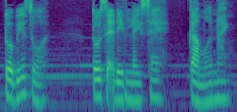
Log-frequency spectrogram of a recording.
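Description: A woman's voice: sits low, steady tone, brisk, darkish tone, faint music behind, close to an everyday voice. A woman voicing a young single mother who is protective and strained, shifting from scolding to tearful pleading. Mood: reserved.

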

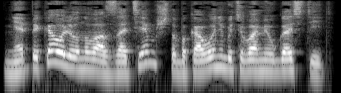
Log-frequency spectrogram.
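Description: Narrator as a sarcastic police detective, blunt, pressing, mocking, audiobook. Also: male voice, fairly high pitch, animated, fairly quick, darkish tone, pitched above the performer's own voice. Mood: probing. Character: pushy sarcastic middle-aged police detective.

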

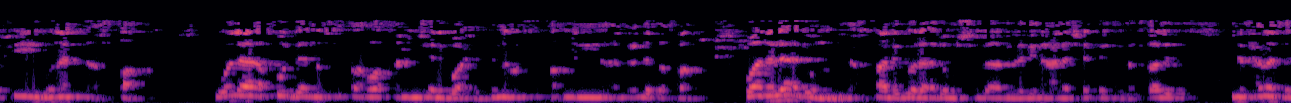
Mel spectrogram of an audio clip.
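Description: A man talking with a sheikh in a scholarly discussion. He sets out his points one by one and stresses them firmly. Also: medium pitch. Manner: emphatic, argues point by point. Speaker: student questioning a sheikh. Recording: dull old lo-fi tape.

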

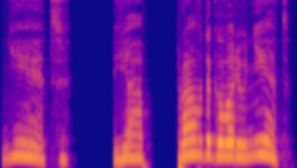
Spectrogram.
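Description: A woman's voice: a little high, slow pace, mellow, voice pushed up. A reader voicing a shy, stubborn young girl who gets flustered when teased, in a storybook reading. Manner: timid, flustered.

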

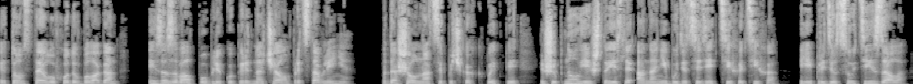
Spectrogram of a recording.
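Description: A woman narrating a children's audiobook in an even, steady manner. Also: fairly low pitch, fairly quick. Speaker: audiobook reader.

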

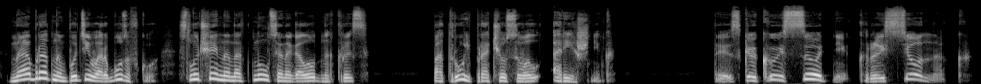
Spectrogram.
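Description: A man reading a children's fantasy story aloud in a lively, playful narration. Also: on the high side, no echo, studio quality. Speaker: audiobook reader.

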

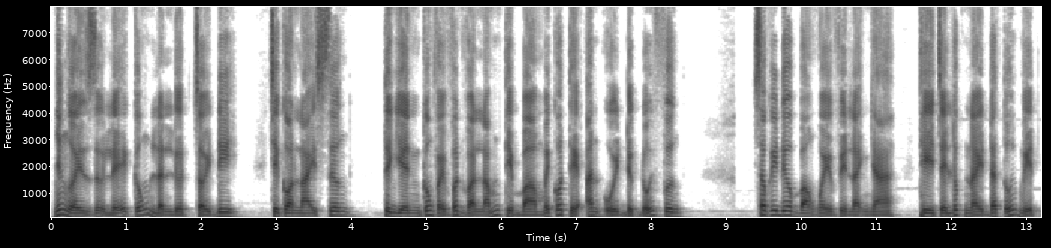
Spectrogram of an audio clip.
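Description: A man's voice: mid-range voice, lively intonation, normal speed. Man narrating a serialized audiobook story. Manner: reads every character himself, shifting tone for each. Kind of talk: scripted story narration with voiced dialogue.

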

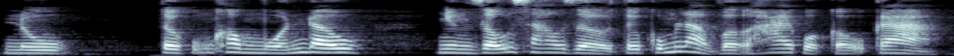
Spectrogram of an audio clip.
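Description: A woman's voice: moderate pace, mellow, natural voice. A woman voicing a smug, scheming, pregnant young second wife who taunts and whines in accusation. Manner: shrill, whining accusations.

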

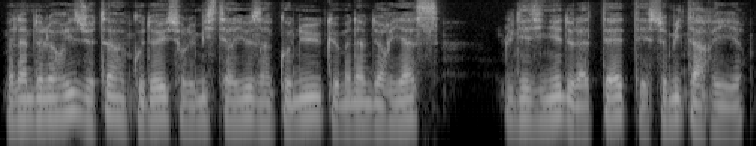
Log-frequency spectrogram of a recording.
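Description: A man reading a classic novel aloud as a narrator, measured and even. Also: deep voice, no echo, clean studio sound. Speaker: audiobook narrator. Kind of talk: scripted narration.

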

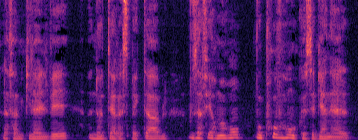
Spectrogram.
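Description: Un homme jouant une comtesse intrigante. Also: male voice, medium pitch, brisk, warm tone, slightly rough, lightly acted. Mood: persuasive. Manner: pleading then coldly threatening. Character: scheming haughty aristocratic woman, persuasive.

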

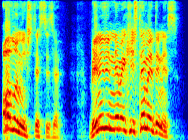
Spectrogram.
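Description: A man voicing a young male peasant conscript, desperate and volatile, who pleads bitterly and then yells wildly. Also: mid-range voice, animated, moderate pace, voice pushed up, close to an everyday voice. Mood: raging, shouting.

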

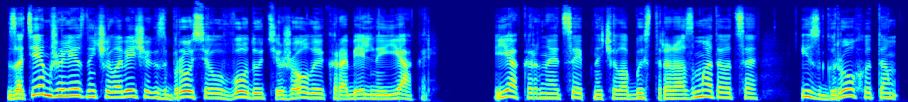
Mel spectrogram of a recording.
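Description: Woman narrator, kids' audiobook, lively pitch, dry close sound. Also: dry recording. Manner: expressive storytelling.

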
